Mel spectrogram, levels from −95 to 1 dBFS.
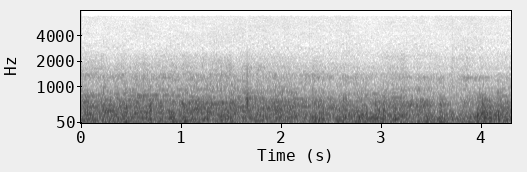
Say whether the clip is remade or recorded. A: remade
